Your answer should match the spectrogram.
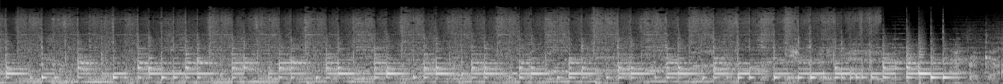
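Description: House music from a DJ mix, built on a repeating pitched, wood-block-like percussion loop over a steady beat, with a live hand drum played along. Near the end the treble drops out for about a second, as if filtered in the mix.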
